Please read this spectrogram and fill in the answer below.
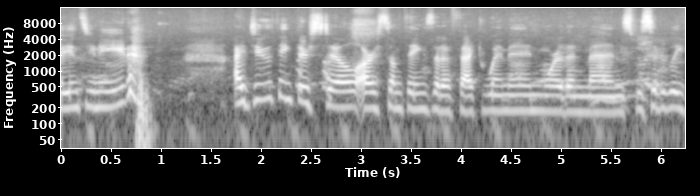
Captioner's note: laugh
